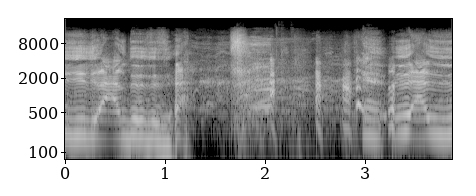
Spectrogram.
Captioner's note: laughter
